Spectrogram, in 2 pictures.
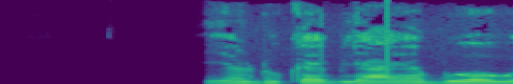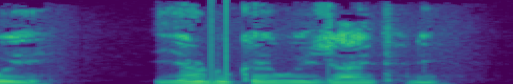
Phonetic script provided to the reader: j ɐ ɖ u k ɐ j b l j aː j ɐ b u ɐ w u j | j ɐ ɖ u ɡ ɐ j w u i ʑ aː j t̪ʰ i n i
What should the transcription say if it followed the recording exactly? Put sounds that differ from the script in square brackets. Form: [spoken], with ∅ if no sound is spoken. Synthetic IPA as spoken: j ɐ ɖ u k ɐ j b l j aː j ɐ b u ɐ w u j | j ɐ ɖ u [k] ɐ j w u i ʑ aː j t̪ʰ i n i

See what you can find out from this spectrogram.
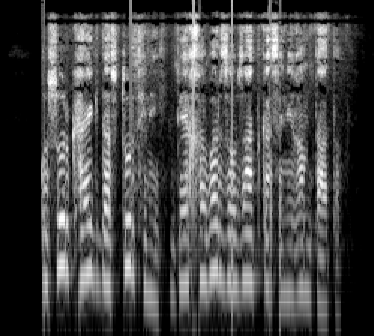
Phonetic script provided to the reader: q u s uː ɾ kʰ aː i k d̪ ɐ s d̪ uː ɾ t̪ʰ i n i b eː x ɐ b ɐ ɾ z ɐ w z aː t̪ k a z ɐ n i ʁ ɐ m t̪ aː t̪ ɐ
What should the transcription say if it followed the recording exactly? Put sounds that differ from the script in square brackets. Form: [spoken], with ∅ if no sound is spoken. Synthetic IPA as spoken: q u s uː ɾ kʰ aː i k d̪ ɐ s [t̪] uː ɾ t̪ʰ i n i b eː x ɐ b ɐ ɾ z ɐ w z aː t̪ k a [s] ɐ n i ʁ ɐ m t̪ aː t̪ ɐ

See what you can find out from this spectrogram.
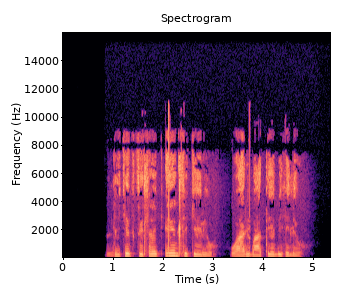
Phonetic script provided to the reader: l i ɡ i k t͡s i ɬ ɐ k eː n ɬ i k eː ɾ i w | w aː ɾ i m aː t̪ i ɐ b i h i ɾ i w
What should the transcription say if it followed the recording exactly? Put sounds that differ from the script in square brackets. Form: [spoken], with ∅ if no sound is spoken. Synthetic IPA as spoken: l i [k] i k t͡s i ɬ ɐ k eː n ɬ i k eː ɾ i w | w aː ɾ i [b] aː t̪ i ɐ b i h i [l] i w

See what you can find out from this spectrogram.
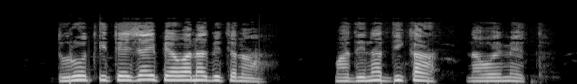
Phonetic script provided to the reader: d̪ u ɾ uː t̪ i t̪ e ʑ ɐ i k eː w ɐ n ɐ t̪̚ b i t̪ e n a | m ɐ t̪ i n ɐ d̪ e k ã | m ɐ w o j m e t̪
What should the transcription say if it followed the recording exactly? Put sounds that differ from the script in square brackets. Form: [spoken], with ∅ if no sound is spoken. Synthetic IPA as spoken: d̪ u ɾ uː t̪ i t̪ e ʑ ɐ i [p] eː w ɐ n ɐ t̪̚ b i t̪ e n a | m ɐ [d̪] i n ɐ d̪ [i] k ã | [n] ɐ w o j m e t̪

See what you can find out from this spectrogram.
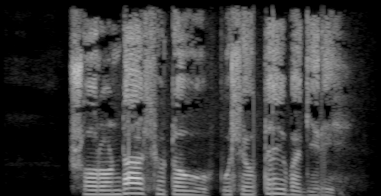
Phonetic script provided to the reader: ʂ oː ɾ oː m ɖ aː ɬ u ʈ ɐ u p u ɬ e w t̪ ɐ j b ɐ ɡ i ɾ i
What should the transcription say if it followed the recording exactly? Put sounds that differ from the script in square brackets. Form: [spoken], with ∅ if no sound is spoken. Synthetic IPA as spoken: ʂ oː ɾ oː [ɳ] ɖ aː ɬ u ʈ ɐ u p u ɬ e w t̪ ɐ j b ɐ ɡ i ɾ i

